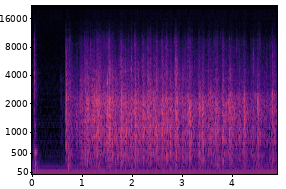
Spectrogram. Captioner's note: audience applauding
